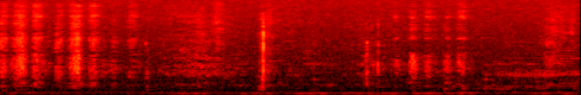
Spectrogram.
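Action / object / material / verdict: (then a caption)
scrape / steel pen nib on a paper sheet / paper / none. A steel fountain pen nib scratches across a flat lined paper sheet while writing cursive. Soft, bright, papery scrapes come in quick, uneven strokes, with one sharper tick partway through, over a faint low hum. The strokes stay quiet and dry, with no ring after each one.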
